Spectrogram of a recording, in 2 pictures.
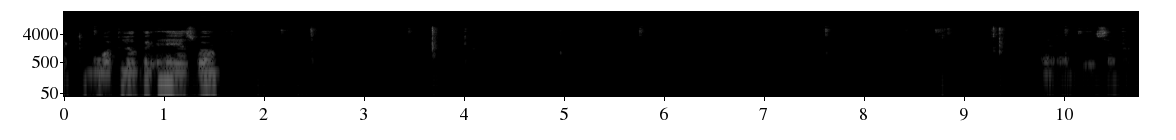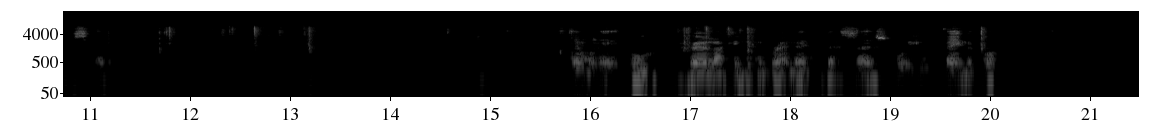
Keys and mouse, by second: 8.3-9.8 middle drag, 9.8 click, 11.0-14.5 drag, 14.8-16.1 drag, 16.3-17.4 drag, 17.8 middle click, 19.5-21.4 drag.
